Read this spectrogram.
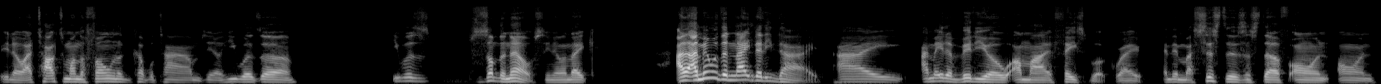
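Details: An adult man with a stutter present since childhood, when it was ten times worse, and worse when he is excited or relaxed; here he is visibly concentrating; stuttering.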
